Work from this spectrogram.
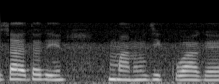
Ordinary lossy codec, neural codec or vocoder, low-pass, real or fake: none; vocoder, 22.05 kHz, 80 mel bands, Vocos; 7.2 kHz; fake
